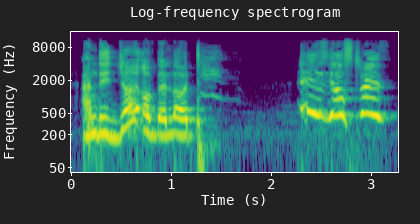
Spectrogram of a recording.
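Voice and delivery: high, loud, laughing shout; joyful proclamation. Real, not acted. Preacher shouting joy over the congregation, laughing.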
